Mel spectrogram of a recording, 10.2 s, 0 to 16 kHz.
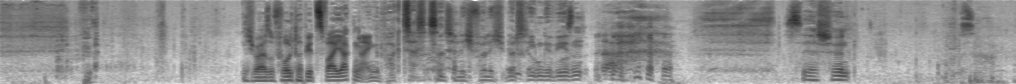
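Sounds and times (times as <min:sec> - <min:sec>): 
footsteps of people walking outdoors toward a stadium: 0:00.0 - 0:10.1
speech: 0:02.4 - 0:07.2, 0:07.9 - 0:08.6
laughter: 0:04.2 - 0:06.9.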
